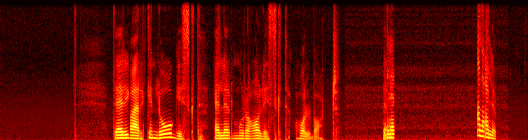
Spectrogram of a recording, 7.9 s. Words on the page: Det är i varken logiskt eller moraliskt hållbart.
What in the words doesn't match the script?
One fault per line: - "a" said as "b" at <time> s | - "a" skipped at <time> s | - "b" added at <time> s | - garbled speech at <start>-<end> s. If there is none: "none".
none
